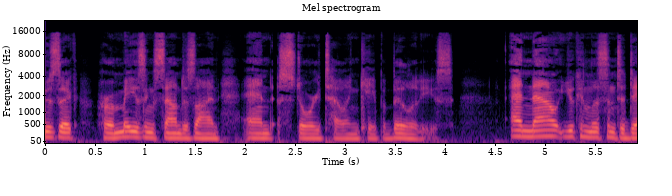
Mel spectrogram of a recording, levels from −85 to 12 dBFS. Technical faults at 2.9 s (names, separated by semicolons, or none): none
